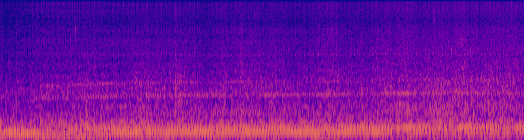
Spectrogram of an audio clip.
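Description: A small boat's outboard motor runs loudly and steadily, a low droning engine hum with a buzzing whine layered on top, holding the same pitch throughout with no voices.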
